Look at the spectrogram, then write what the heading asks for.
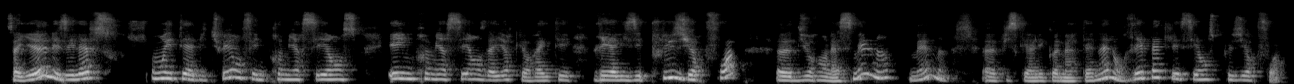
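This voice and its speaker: A woman trainer giving a live online lesson, lively and answering viewers' comments by name. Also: on the high side, moderate pace, roomy sound. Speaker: teacher trainer.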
